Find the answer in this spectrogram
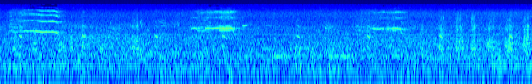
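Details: A juvenile common redshank gives a clear, piping note that drops slightly in pitch, followed by fainter high calls over steady background noise.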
